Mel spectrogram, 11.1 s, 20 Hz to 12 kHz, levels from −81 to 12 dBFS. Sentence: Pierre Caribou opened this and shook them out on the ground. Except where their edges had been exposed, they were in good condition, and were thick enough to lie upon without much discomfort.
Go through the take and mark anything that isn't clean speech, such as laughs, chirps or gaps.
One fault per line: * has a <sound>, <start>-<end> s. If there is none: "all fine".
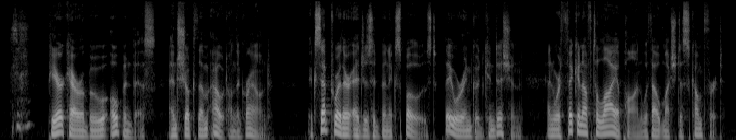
* has a laugh, 0.1-0.5 s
